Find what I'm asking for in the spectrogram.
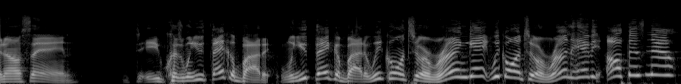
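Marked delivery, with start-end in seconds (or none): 3.7-6.7 a mocking, climbing double question; incredulous. Real, not acted. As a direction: pitch leaps high in disbelief. Mocking the run-heavy offense idea.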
